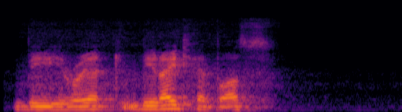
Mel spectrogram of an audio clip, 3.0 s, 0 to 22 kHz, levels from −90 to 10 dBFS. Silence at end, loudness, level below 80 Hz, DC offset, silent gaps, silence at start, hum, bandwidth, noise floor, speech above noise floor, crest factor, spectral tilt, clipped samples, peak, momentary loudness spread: 1 s; -25 LUFS; -64 dBFS; under 0.1%; none; 0.1 s; none; 9.6 kHz; -73 dBFS; 48 dB; 18 dB; -8.5 dB/octave; under 0.1%; -10 dBFS; 8 LU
